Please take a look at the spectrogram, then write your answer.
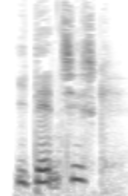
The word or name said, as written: identisk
